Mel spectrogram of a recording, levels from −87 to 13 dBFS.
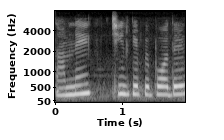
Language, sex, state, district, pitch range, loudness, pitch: Hindi, female, Chhattisgarh, Bilaspur, 260-280 Hz, -12 LUFS, 270 Hz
